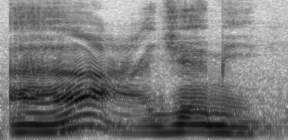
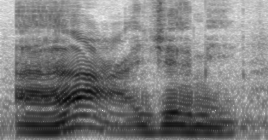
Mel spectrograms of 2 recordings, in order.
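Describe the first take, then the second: First: The second hamzah is light, between stop and vowel. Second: The second hamzah is light, between stop and vowel.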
